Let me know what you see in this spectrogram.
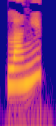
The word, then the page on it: langit: indonesian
